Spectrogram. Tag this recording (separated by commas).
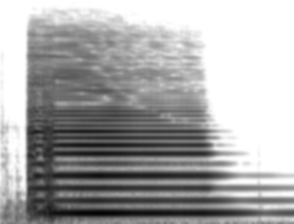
Bowed string instrument, Musical instrument, Music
